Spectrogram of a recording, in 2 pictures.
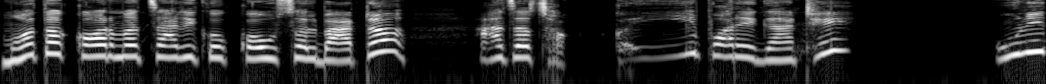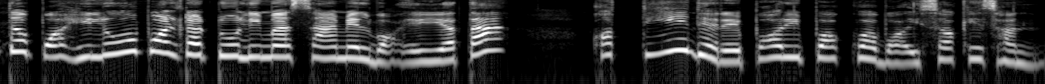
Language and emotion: Nepali, surprised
